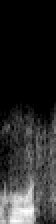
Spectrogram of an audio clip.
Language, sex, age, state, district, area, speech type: Manipuri, male, 18-30, Manipur, Kangpokpi, urban, conversation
